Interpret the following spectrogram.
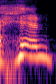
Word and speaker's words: hand: Para la palabra hand pronunciamos la H del inglés, que es como si estuvieras echando bao. Enseguida pronunciamos un sonido muy particular del inglés, la ash, que no es una A y tampoco una E. No es hand ni tampoco hand. Es algo como entre una A y una E del español.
